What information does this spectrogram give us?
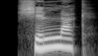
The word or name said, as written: shellak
